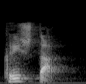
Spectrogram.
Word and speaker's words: Кришна: В Индии Кришна часто произносится как Кришта. Кришта, вот так в некоторых штатах называют.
